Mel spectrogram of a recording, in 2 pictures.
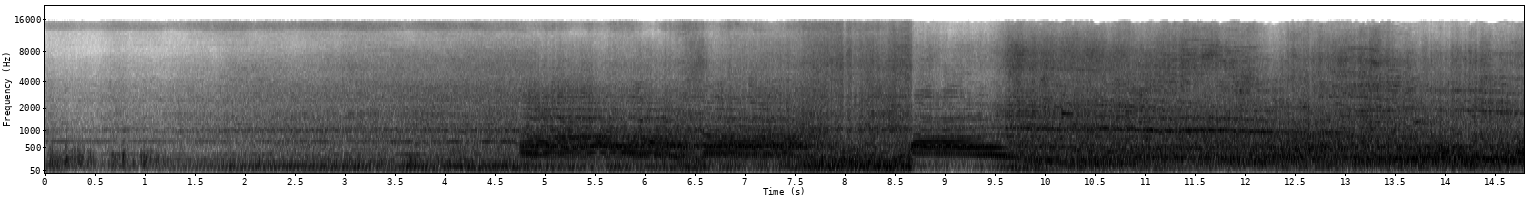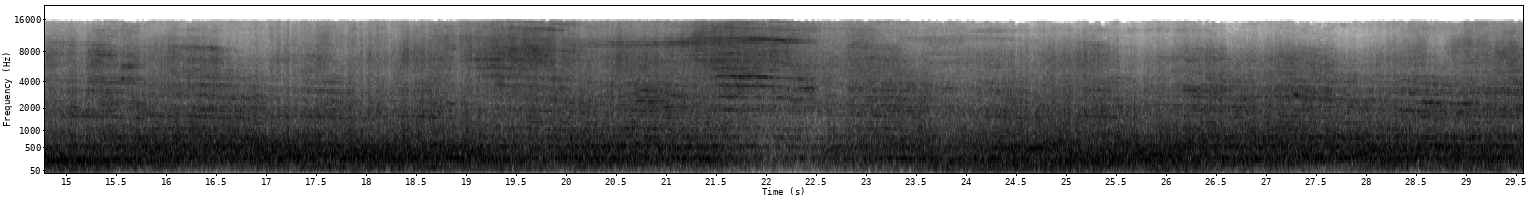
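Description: A CN double-stack intermodal train, headed by GE diesel-electric locomotives, approaches and passes at track speed. The locomotive horn sounds in a few blasts from about five to ten seconds in, and the engine sound drops in pitch as the locomotives go by. After that the loaded container cars roll past with a steady wheel-on-rail rumble, clicking and high wheel squeal.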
